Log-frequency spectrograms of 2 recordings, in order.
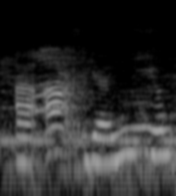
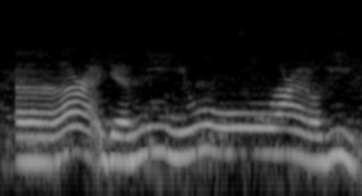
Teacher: Bacanya harus diseret. Hamzah yang kedua bacanya harus diseret atau dengan samar-samar. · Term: tashil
